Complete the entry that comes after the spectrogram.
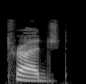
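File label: "trudged", British English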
